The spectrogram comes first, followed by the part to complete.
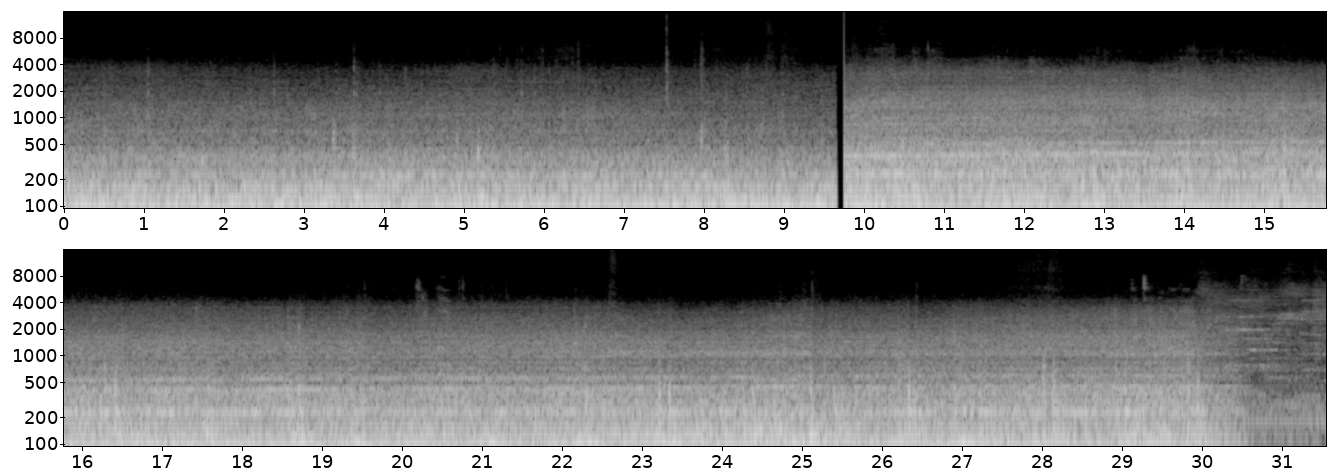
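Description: Steady low rumble of a moving vehicle heard from inside, with a few faint steady tones running through it. The sound drops out for an instant about ten seconds in.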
